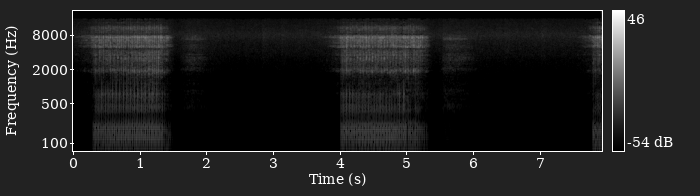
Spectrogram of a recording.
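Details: Loud, deep, rattling snores during a short daytime nap, on each breath in about every 4 seconds, with a soft breath out between them.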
